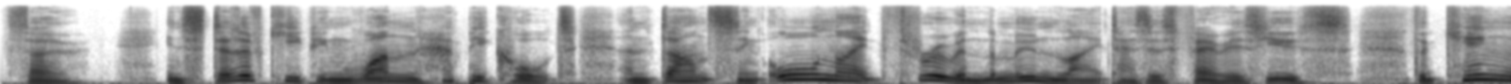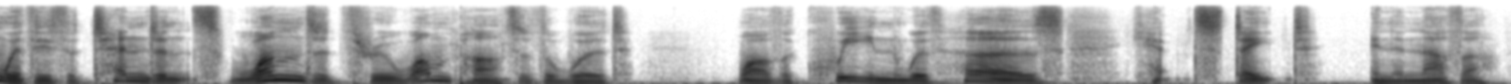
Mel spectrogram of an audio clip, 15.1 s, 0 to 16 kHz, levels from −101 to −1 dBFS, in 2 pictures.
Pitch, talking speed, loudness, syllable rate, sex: 120 Hz, 160 wpm, -21 LUFS, 4.4 syllables/s, male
